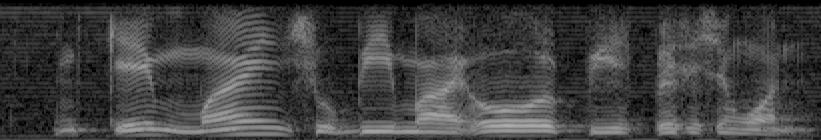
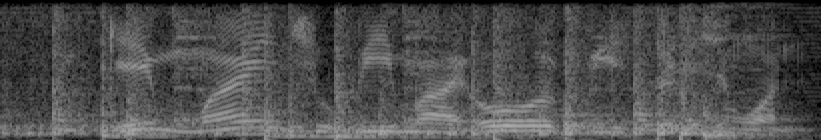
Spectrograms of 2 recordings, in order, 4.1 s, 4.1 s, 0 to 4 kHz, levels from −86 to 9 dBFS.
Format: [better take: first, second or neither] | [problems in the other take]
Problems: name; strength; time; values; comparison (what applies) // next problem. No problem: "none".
first | background sound (Drum kit); 2 dB below the speech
